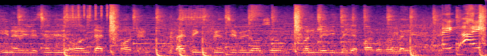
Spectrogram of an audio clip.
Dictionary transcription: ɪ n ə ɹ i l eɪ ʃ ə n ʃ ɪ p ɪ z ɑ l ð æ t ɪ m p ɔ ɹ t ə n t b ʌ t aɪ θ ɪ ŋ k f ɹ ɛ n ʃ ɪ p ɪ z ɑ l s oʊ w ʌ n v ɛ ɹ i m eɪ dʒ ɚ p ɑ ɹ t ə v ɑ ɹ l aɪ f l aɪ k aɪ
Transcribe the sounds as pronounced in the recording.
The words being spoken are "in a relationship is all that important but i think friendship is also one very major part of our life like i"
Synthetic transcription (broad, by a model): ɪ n ə ɹ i l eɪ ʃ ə n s ɪ z ɑ l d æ t ɪ m p ɔ ɹ t ə n t b ʌ t aɪ t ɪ ŋ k p ɹ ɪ n s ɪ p ɪ z ɑ l s oʊ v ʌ n v ɛ ɹ i m eɪ dʒ ɚ p ɑ ɹ t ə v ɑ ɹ l aɪ f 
